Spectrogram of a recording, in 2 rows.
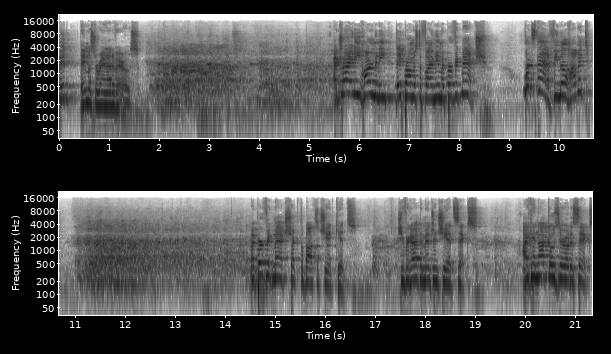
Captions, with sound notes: They must've ran out of arrows. (audience laughing) I tried Eharmony. They promised to find me my perfect match. What's that? A female Hobbit? (audience laughing) My perfect match checked the box that she had kids. She forgot to mention she had 6. I cannot go 0 to 6.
